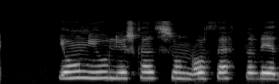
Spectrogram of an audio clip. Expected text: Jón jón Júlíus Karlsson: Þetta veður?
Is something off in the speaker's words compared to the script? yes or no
yes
